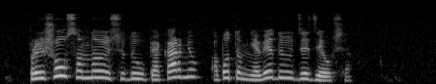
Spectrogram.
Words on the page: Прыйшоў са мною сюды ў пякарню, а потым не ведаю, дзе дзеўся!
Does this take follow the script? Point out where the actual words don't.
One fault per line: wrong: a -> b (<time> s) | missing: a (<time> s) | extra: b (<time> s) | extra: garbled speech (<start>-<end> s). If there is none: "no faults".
no faults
